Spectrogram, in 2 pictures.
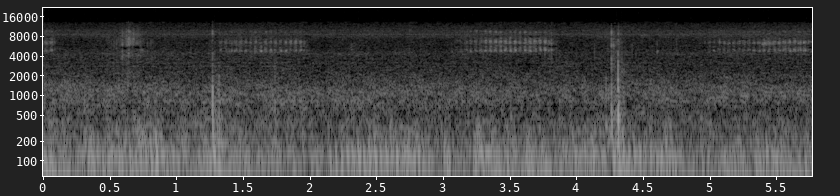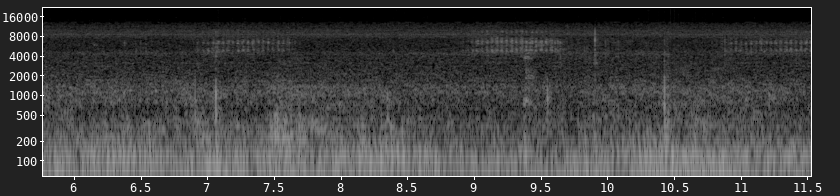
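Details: Domestic cat being affectionate, giving a faint, steady low rumble that runs through the whole recording. Soft clicks occur now and then, and brief high faint tones recur every second or so.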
